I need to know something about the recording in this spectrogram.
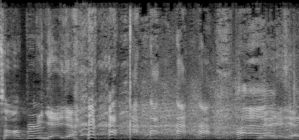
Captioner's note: laughter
